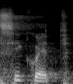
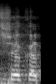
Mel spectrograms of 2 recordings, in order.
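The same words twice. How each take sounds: First: The word has an English pronunciation. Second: The word has a French pronunciation. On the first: The speaker calls it right. "faut dire secret" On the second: The speaker calls it wrong. "En français, je dis le secret pas comprendre"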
